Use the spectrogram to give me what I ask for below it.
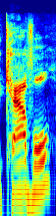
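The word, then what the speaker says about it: Cavill: out the uh Henry caval I got his name right that time rhymes with travel uh when he did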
